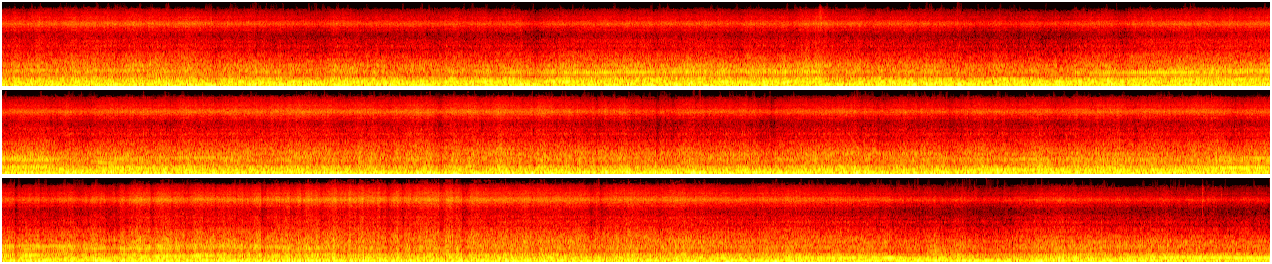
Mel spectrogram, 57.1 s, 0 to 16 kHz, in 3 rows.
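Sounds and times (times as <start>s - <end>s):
car engine running: 0.0s - 57.0s
road noise: 0.0s - 57.0s.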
